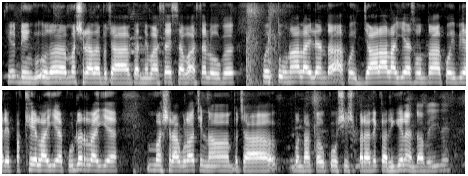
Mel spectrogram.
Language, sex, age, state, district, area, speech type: Dogri, male, 30-45, Jammu and Kashmir, Samba, rural, spontaneous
